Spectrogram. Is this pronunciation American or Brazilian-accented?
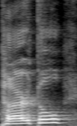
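Brazilian. It is said with a Brazilian Portuguese accent. The speaker calls it wrong. "It's not turtle"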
